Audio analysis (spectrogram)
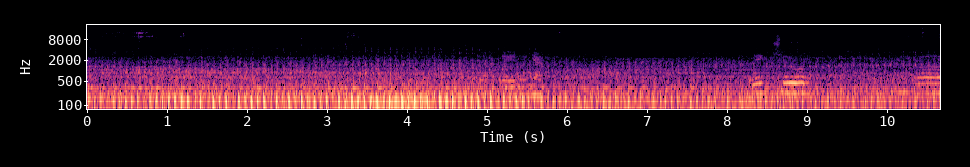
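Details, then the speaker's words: TVS XL moped single-cylinder engine after reconditioning with new oil, new asbestos and a new nut: a steady, even putter with no knocks or rattles; the earlier noise is gone and it runs clean. "Wala na yung ingay. Kasi may bagong asbestos. Bagong nut. Na po yung tunog niya ngayon."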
